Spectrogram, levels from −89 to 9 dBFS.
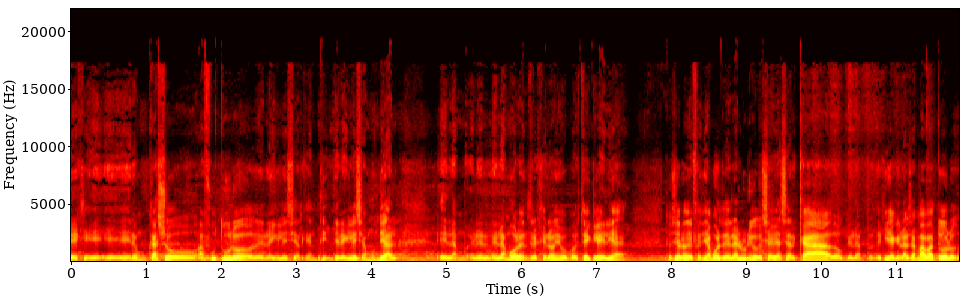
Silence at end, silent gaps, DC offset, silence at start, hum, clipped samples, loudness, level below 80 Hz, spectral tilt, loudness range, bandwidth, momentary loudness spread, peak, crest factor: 0 s; none; under 0.1%; 0 s; none; under 0.1%; -17 LUFS; -44 dBFS; -7 dB/octave; 3 LU; 17.5 kHz; 10 LU; 0 dBFS; 16 dB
